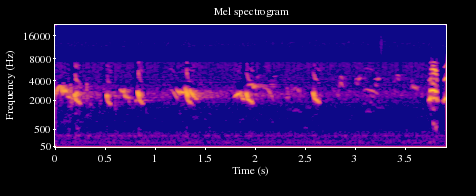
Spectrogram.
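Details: Osprey at its Chesapeake nest, 28 June 2023, during feeding on a delivered American shad; soft, scattered downslurred whistled chirps spaced about half a second apart over a low steady background hum.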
